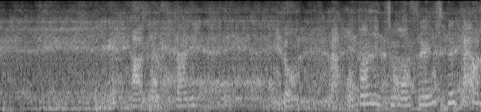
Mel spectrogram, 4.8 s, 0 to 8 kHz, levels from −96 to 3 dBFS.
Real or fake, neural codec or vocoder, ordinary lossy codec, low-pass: fake; codec, 16 kHz, 4.8 kbps, FACodec; none; none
